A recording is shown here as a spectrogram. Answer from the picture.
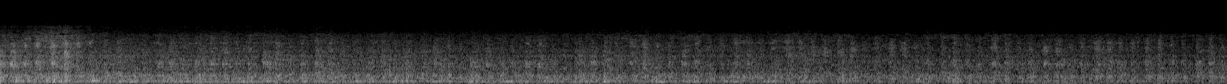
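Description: Steam-hauled passenger train running away along the line, its wheel and rail clatter fading steadily as it draws off.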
